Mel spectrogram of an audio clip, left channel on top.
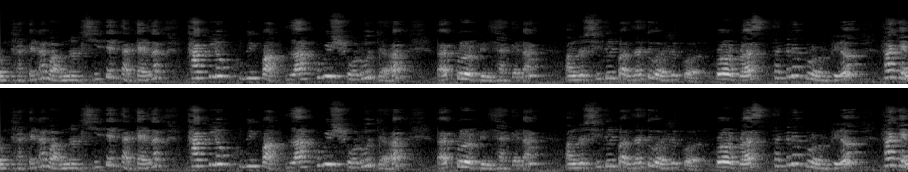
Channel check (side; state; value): both; identical; correlation 1.00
